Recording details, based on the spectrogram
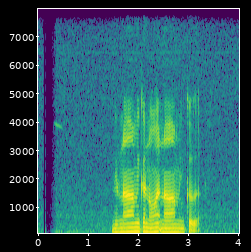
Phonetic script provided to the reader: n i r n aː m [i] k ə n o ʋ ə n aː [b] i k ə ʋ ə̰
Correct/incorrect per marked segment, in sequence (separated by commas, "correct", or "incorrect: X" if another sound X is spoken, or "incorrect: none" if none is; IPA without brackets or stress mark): correct, incorrect: m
